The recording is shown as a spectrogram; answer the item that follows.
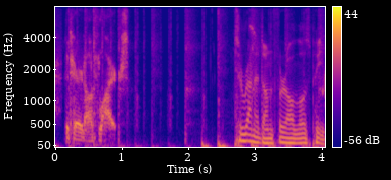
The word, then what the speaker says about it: Pteranodon: rocket or D the pterodon Flyers yes I pronounced the p in there once again December 27th Universal announced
